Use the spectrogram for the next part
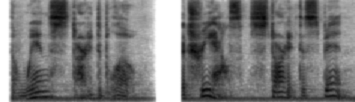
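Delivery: whispered story reading, slowing at the end; hushed narration. A narrator's reading. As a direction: build suspense in a whisper. Narrates the time jump hushed.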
